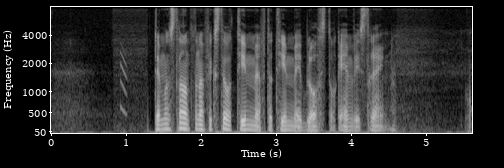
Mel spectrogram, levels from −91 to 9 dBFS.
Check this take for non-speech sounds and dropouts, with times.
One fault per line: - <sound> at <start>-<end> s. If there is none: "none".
- chirp at 0.9-1.0 s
